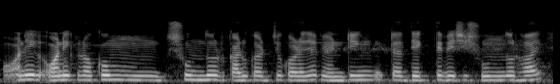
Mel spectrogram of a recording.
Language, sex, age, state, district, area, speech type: Bengali, female, 30-45, West Bengal, Birbhum, urban, spontaneous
